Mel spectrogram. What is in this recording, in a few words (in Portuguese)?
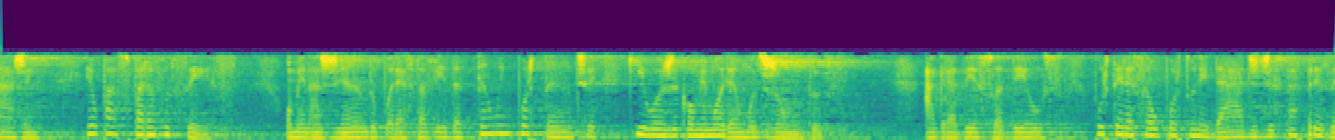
Parabéns Pais Aniversário Criança Feminino, Telemensagens, Só Voz; Telemensagens 2017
